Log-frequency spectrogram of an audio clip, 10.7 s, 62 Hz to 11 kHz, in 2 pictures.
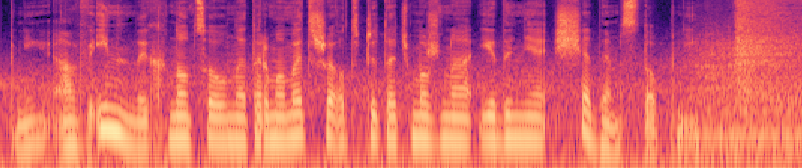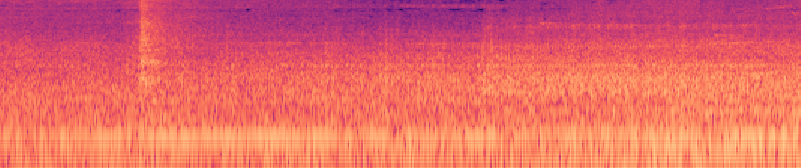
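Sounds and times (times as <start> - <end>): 
bus engine droning heard from inside the bus: 0.0 - 10.6
road noise: 0.0 - 10.6
speech: 0.1 - 5.2
sharp hiss of bus air brakes: 4.7 - 8.0.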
